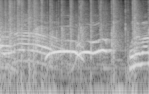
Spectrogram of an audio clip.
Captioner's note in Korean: 환호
